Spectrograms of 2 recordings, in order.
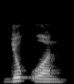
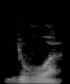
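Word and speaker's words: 유월: tháng 6 và tháng 10 thì đổi thành Yuon và Siwon. Các bạn chú ý, không phải là Yukwon mà là Yuon.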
